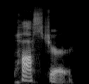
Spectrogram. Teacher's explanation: That's because a T and a Y sound together make a CH sound, like in Tuesday and tuna.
